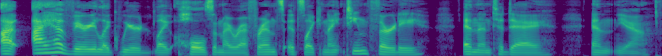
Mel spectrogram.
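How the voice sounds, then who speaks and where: Over a very clean recording with a silent background, a man with an American accent speaks in an animated tone at a moderate pace, his medium pitch showing ordinary variation. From US Midwest, Springfield, Illinois. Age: 20s. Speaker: stand-up comedian. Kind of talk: casual chat.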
